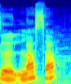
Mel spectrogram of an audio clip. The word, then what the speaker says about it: Lhasa: Y vamos a pasar a Rincones del Mundo, que hoy vamos a ver un sitio muy bonito del Tíbet, que es Lhasa.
